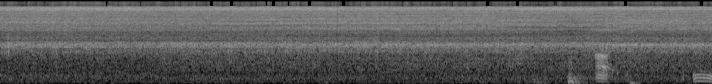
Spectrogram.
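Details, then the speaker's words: Instant Pot pressure cooker making beef stew, venting after cooking: steady loud hiss of steam rushing out without pulsing or sputtering; normal pressure release taking a couple of minutes until the pin drops. "But this is what it does. It's just releasing. This might take just a couple minutes. It's not super long, but it's also not super, super fast."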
